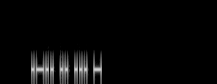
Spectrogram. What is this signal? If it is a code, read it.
Morse code, heard as a keyed tone, about 50 wpm, 700 Hz. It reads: LIST
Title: Top 500 Words 50wpm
